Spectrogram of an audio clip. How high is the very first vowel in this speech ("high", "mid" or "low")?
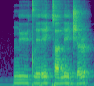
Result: high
